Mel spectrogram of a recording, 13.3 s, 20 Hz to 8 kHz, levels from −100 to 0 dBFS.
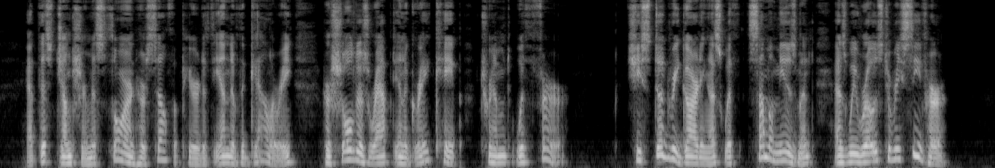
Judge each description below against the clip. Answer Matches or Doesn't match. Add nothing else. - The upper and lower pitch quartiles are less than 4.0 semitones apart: Doesn't match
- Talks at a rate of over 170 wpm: Doesn't match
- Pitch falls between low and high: Doesn't match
